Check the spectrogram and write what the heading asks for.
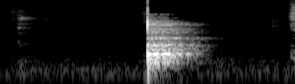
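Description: One sharp knock about a second in, with a short ringing tail: kitchenware knocking against a plastic mixing bowl of biscuit dough.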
